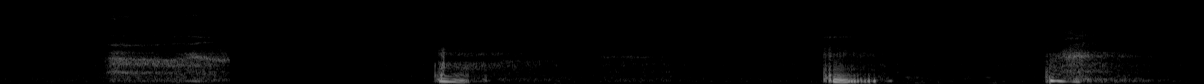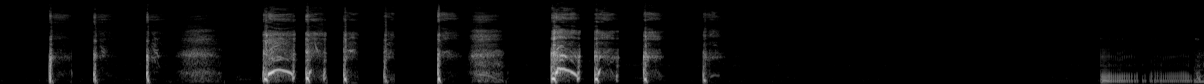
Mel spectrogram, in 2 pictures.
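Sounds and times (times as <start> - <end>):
breath: 1.0 - 2.3, 6.0 - 7.0, 13.8 - 14.3, 16.5 - 17.2
man coughing harshly: 12.6 - 13.7, 14.7 - 17.0, 17.6 - 19.2.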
